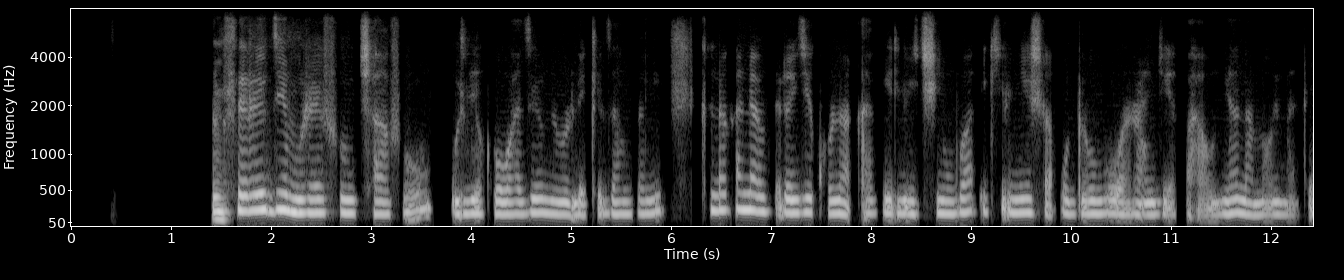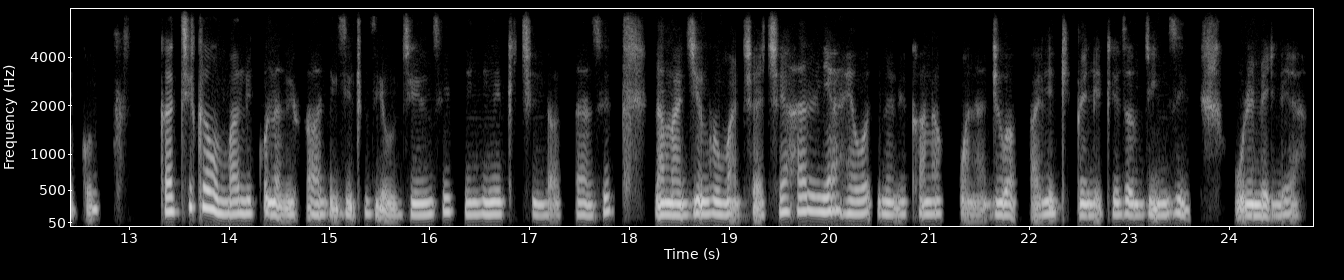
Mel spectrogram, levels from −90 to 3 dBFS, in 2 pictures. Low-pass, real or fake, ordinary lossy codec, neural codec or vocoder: 7.2 kHz; fake; Opus, 32 kbps; codec, 16 kHz, 1 kbps, FunCodec, trained on Chinese and English, 50 frames a second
